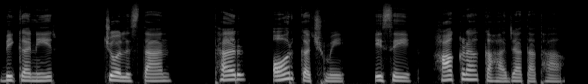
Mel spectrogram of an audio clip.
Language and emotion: Urdu, neutral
